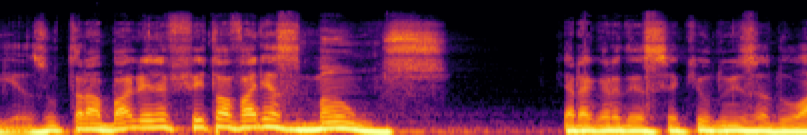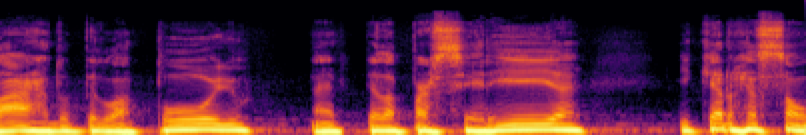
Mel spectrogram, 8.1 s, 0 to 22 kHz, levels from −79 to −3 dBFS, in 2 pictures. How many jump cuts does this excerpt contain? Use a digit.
2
